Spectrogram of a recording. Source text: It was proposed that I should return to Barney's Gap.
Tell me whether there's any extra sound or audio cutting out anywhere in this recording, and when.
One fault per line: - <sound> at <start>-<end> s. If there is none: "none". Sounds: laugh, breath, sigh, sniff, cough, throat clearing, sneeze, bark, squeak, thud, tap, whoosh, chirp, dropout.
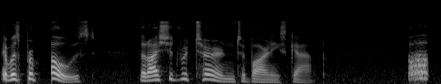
- dropout at 0.4-0.5 s
- laugh at 4.1-4.3 s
